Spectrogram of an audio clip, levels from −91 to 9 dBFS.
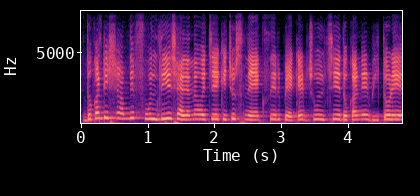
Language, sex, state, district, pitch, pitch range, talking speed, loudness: Bengali, female, West Bengal, Jhargram, 320 Hz, 300-345 Hz, 160 wpm, -14 LUFS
